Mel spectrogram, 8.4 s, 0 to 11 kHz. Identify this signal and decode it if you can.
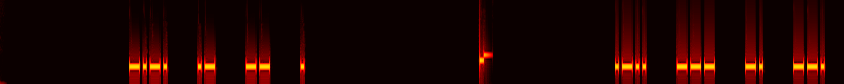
Morse code, heard as a keyed tone, about 36 wpm, spaced as for 20 wpm, 700 Hz. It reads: CAME LONG
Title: 3x Character Spacing - Top 300 Words - 35wpm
